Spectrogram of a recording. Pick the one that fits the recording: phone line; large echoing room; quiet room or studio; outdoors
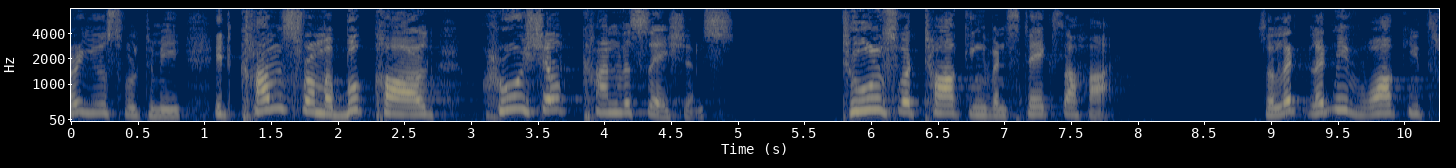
large echoing room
